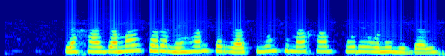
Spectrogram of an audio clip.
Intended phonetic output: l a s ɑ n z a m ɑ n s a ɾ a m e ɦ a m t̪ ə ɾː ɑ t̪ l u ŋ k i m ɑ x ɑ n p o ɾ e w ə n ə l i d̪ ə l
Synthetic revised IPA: l a x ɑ n z a m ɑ n s a ɾ a m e ɦ a m t̪ ə ɾː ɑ t̪ l u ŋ k i m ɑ x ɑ m p o ɾ e w ə n ə l i d̪ ə l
